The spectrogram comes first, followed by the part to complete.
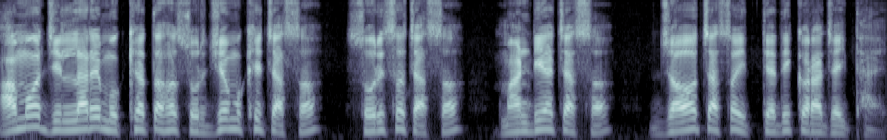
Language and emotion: Odia, neutral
